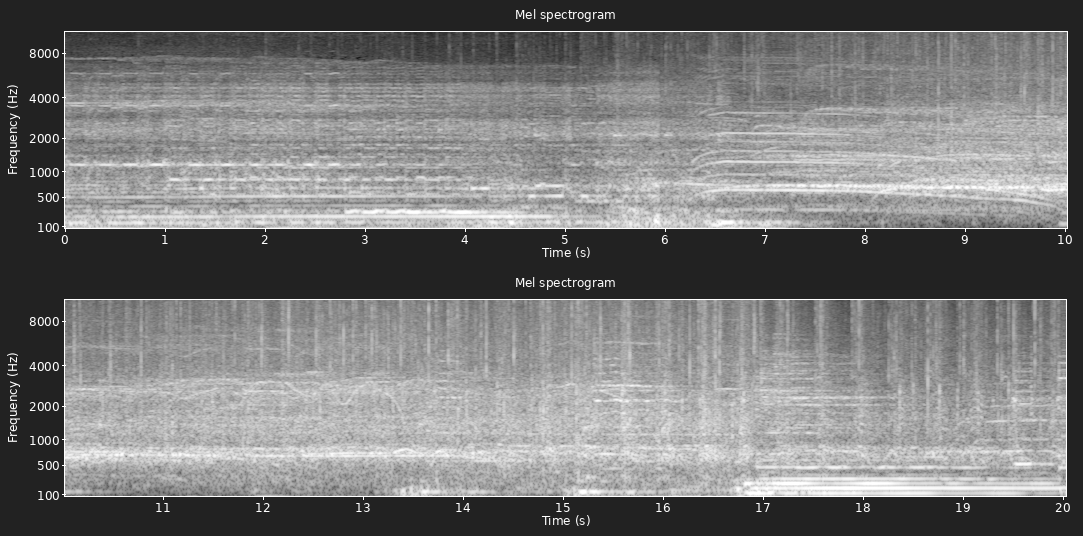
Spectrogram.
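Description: A heavy metal band playing live with distorted electric guitars. About seven seconds in the bass and drums drop out, leaving guitar with sliding, falling notes, and the full band comes back loud near the end.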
